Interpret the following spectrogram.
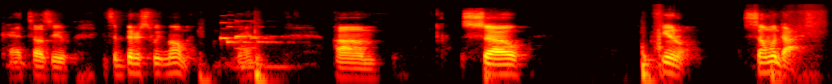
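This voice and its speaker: The audio is poor, with slight background noise, as a man with a low-sitting voice speaks slowly and pauses often. He's a rabbi with a head cold, sniffling a little, giving an informal lecture on funeral customs punctuated by short check-in questions.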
